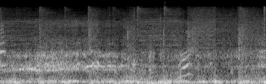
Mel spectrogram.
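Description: A Skoda Octavia weaves in a zigzag on a test drive, its tires skidding and squealing over a loud, steady engine and road roar, heard from inside the car.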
